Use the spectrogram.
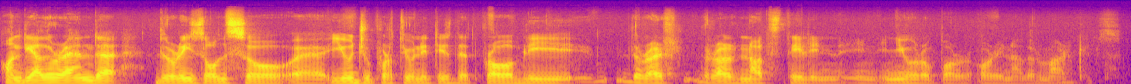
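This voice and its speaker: A man on a business panel, his voice sitting a little low. He speaks haltingly, with frequent fillers and restarted phrases. He keeps the tone of a webinar discussion. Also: fairly even intonation, darkish tone.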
